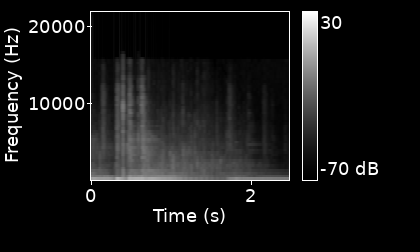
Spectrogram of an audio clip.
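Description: Two flamenco guitars playing an instrumental passage: a sharp strummed chord with a low knock about a third of a second in, the chord dying away, and a new chord coming in near the end.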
